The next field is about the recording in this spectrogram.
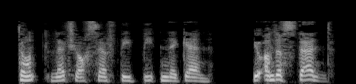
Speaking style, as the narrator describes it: says roughly

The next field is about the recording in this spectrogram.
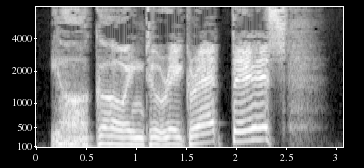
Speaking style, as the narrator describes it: Grinda growled

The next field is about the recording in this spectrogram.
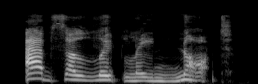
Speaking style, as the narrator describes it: he said in his pompous schoolteacher voice

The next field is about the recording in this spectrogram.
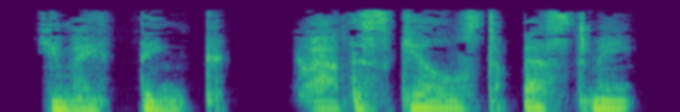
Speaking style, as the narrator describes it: he whispered

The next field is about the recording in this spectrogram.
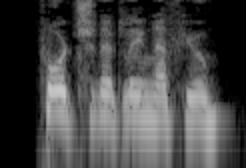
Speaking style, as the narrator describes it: he said quickly

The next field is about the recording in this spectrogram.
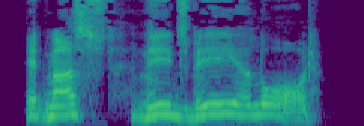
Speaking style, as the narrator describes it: he concluded gloomily

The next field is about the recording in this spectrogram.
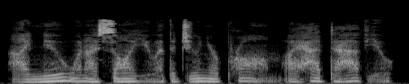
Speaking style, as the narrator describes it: he whispered

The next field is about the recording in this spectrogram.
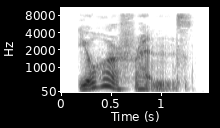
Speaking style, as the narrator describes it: he said hoarsely

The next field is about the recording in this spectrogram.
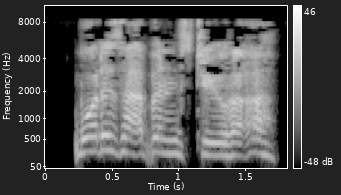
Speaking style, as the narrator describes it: He moaned

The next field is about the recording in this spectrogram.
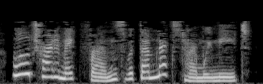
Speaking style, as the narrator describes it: I said as happily and as helpfully as I could

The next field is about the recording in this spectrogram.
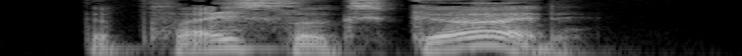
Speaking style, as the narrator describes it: she called out

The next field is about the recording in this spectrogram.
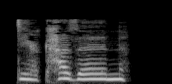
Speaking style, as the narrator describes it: she whispered

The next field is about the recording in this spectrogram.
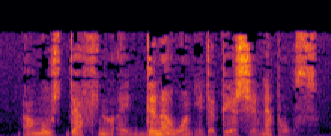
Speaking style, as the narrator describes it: he said firmly

